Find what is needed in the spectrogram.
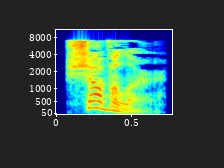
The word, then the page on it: shoveler: British English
